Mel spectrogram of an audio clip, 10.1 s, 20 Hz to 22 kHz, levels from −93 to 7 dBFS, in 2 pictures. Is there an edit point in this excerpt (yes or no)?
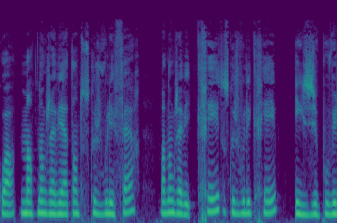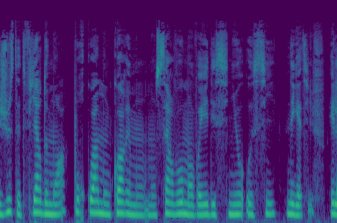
no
